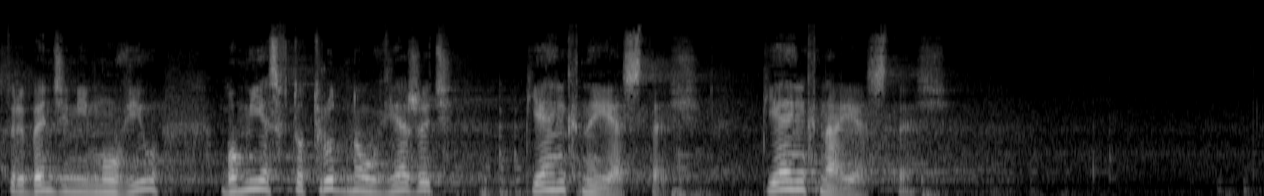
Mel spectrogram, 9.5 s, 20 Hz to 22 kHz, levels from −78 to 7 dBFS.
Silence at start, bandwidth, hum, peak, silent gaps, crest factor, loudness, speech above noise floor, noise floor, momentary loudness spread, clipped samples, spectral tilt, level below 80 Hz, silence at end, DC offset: 0 s; 13 kHz; none; -8 dBFS; none; 22 dB; -28 LUFS; 34 dB; -63 dBFS; 18 LU; under 0.1%; -4.5 dB/octave; -64 dBFS; 2.25 s; under 0.1%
